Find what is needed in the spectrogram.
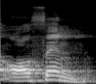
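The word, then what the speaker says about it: often: ऑफ़न, ओ एफ टी ई एन, इसमें T silent है।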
